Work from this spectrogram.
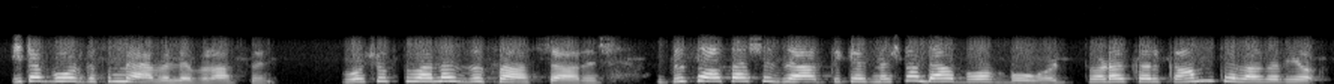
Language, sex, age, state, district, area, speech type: Kashmiri, female, 18-30, Jammu and Kashmir, Bandipora, rural, conversation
